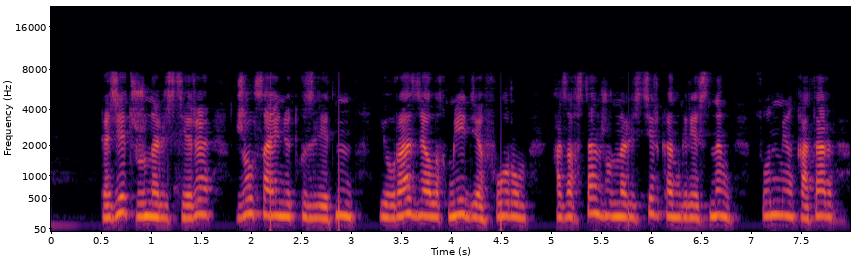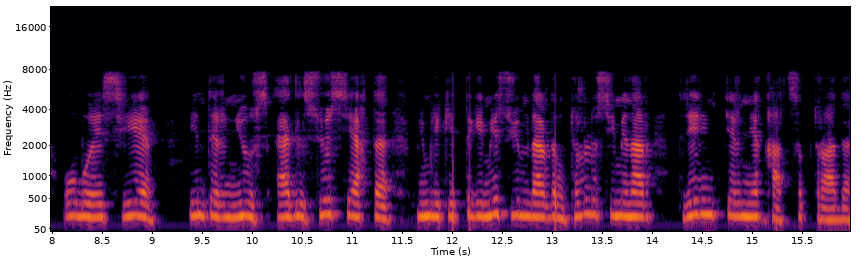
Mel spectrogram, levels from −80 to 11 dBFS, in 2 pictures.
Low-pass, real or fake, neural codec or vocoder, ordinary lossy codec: none; real; none; none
